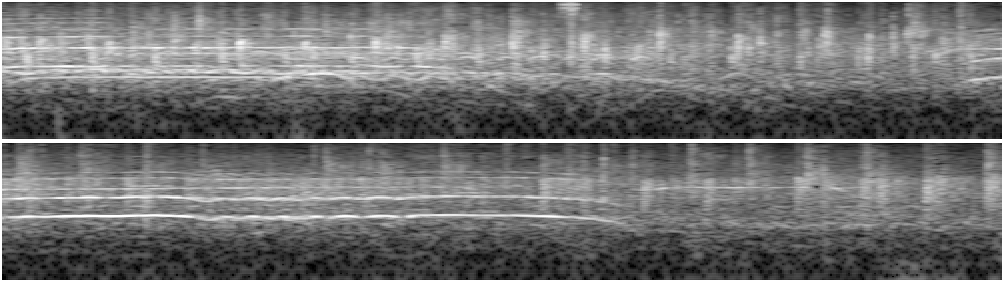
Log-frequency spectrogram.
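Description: Music plays over loudspeakers in a large open hall.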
